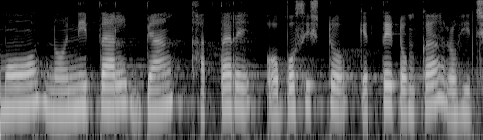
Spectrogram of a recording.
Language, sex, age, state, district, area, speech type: Odia, female, 30-45, Odisha, Kandhamal, rural, read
